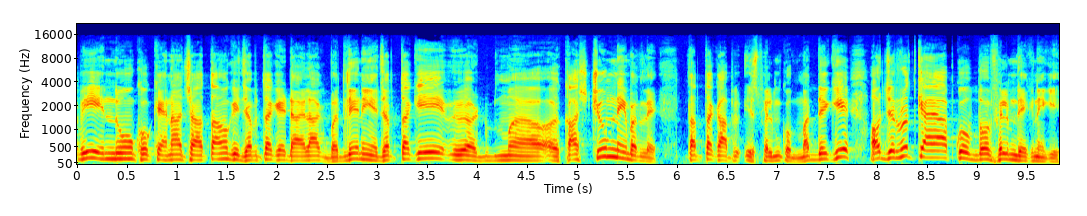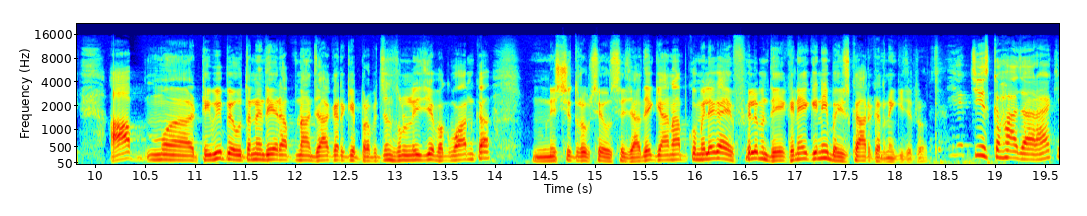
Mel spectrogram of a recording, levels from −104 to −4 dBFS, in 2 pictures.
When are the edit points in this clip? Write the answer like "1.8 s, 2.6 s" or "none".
none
